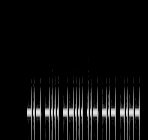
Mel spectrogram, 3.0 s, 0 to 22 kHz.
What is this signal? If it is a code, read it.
Morse code, heard as a keyed tone, about 37 wpm, 700 Hz. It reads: KB7UKY
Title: USA Call Signs Repeated 2x 40wpm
